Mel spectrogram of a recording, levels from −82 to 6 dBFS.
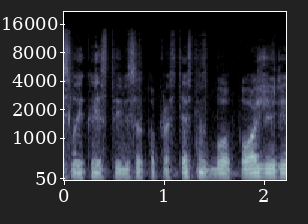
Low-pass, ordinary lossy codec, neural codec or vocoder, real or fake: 14.4 kHz; MP3, 64 kbps; codec, 44.1 kHz, 7.8 kbps, Pupu-Codec; fake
